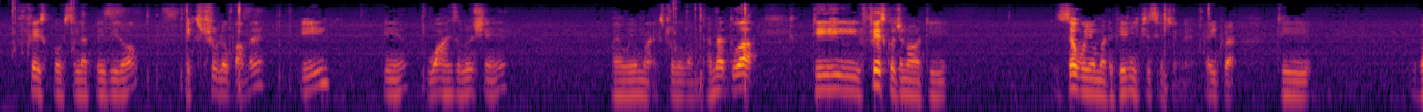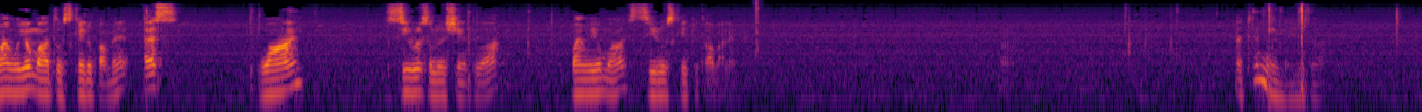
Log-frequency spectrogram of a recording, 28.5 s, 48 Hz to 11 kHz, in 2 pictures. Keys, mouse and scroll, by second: 1.4 KP_3, 2.0 middle click, 2.7 e, 7.1-8.6 drag, 15.6 s, 21.7-22.8 drag, 25.6 middle click.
